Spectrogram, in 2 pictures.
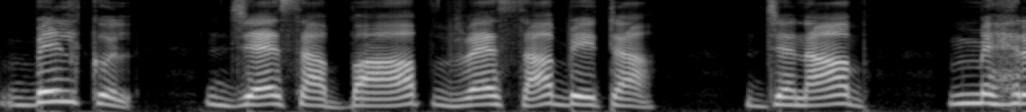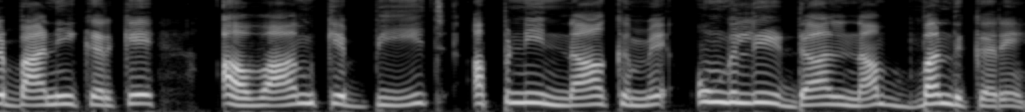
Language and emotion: Urdu, disgusted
